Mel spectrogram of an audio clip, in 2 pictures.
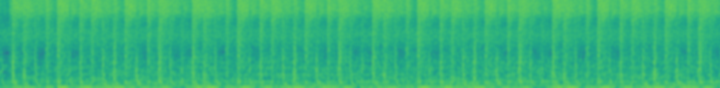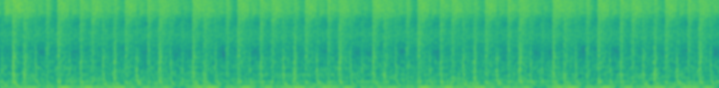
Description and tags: hope u like it did it on ableton live the beat and tune :D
